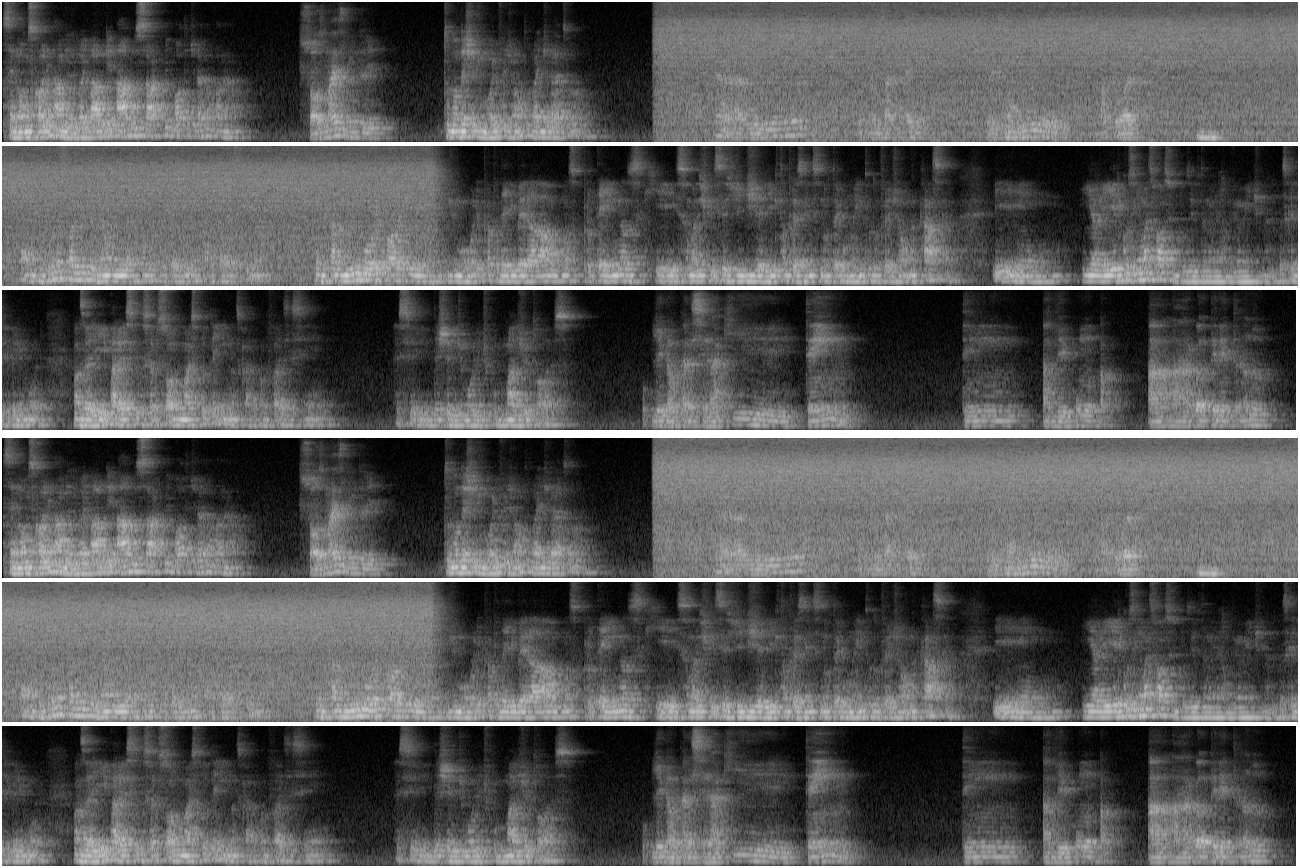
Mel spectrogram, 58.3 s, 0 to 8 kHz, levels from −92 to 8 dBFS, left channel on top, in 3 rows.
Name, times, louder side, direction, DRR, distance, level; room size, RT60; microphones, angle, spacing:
voice 1, 0.0-3.5 6.6-8.8 15.0-15.3 17.9-18.2 19.7-35.3 35.6-39.7 39.9-43.8 44.8-47.3, equal, 60° left, -3 dB, 1.2 m, -23 dB
voice 2, 4.5-5.6 10.6-12.5 12.8-13.8 14.7-15.9 16.5-17.1 48.6-50.7 50.9-51.5 53.3-54.1 54.5-55.2 56.1-57.8, right 1 dB, 10° right, -5 dB, 0.9 m, -27 dB
sound 1, 9.7-25.9, right 4 dB, 30° right, 0.4 m, -25 dB
3.8 x 3.1 x 3.7 m, 0.91 s
head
